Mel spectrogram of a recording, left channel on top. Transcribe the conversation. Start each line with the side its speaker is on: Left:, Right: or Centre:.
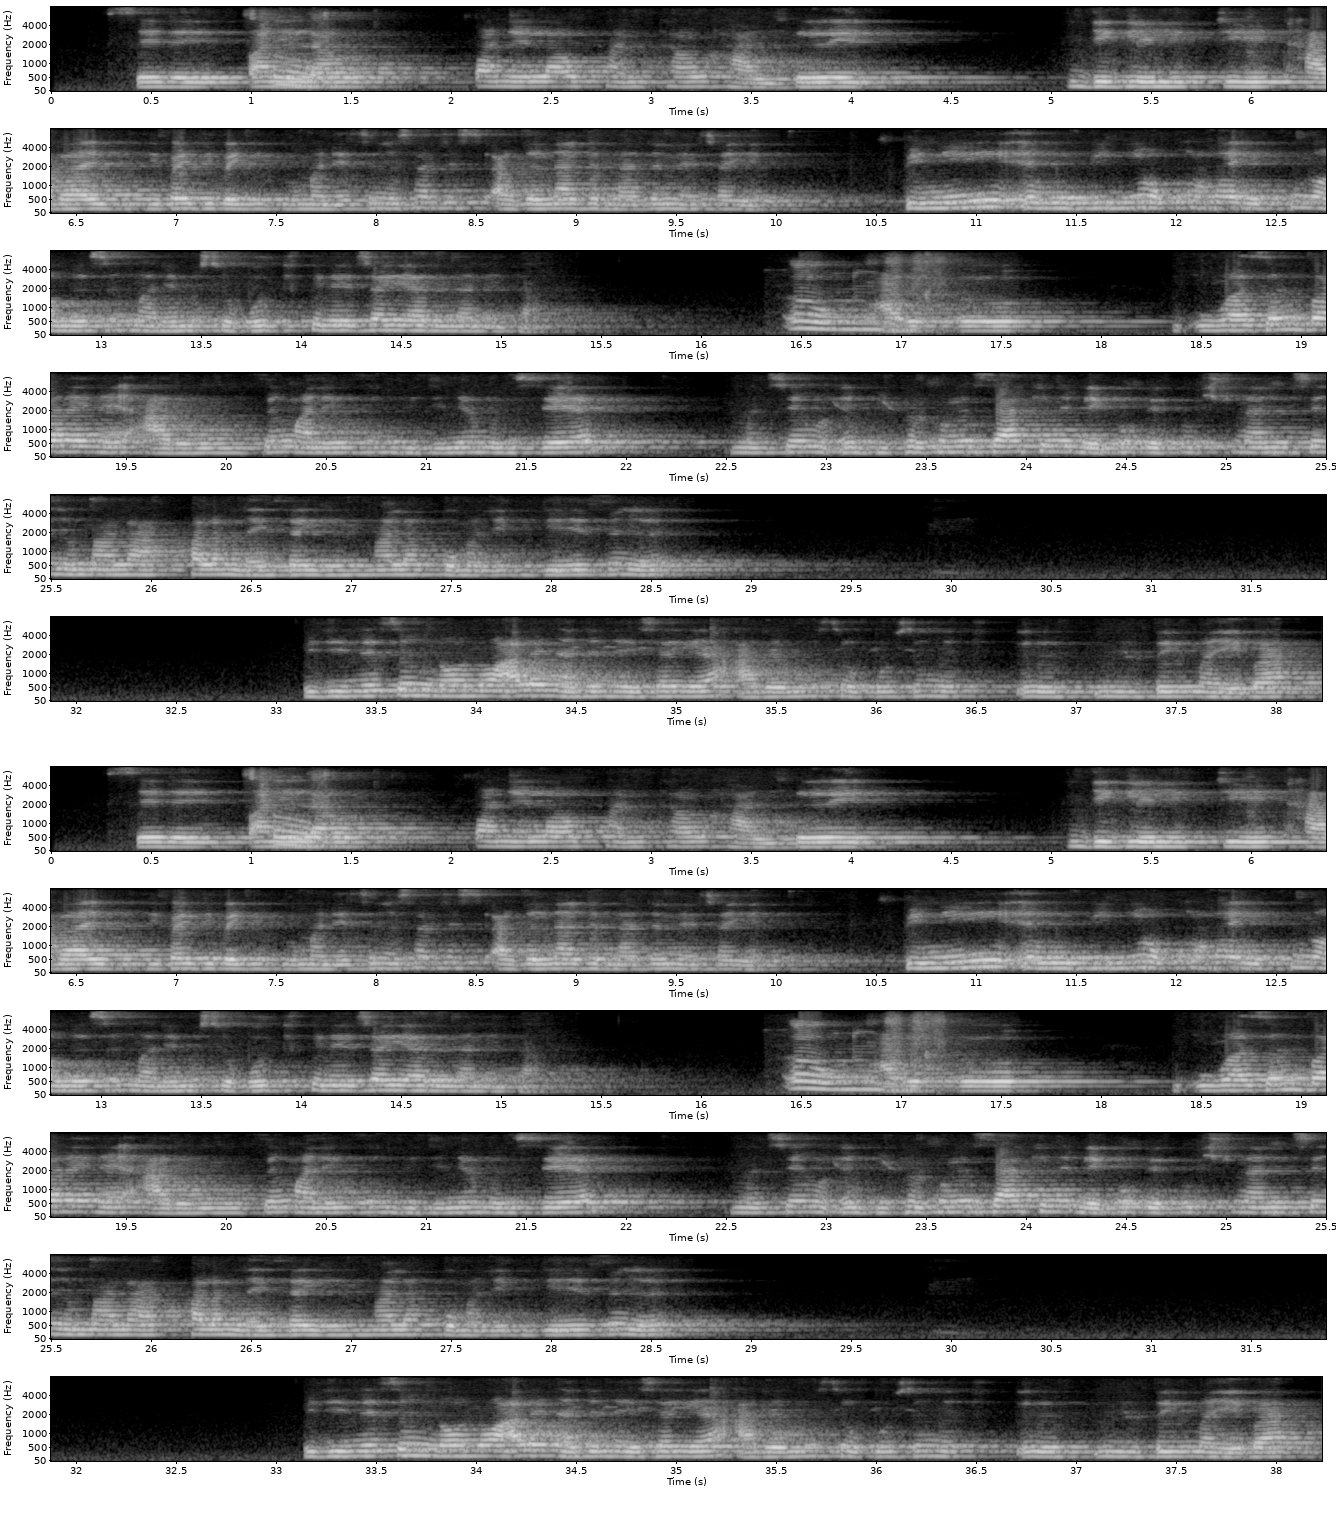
Centre: जेरैाव पानिलाव
Right: औ
Centre: पानिलाव फानथाव गोथाव हालदै दिग्लिलिथि थाराय बिदि बायदि बायदिखौ माने जोङो सानसे आगोल नागिरना दोननाय जायो बिनि ओ बिनि अखानायै फुङावनो जों माने मोसौखौ थुखैनाय जायो आरोना नोंथां
Right: औ नंगौ।
Centre: आरो ओ औवाजों बानायनाय आरंजों माने जों बिदिनो मोनसे मोनसे बेफोरखौनो जाखिनि मैगं बेखौ सुनानै जोङो माला खालामनाय जायो मालाखौ माने बिदिनो जोङो। बिदिनो जों न' न' आलायना दोननाय जायो आरो मोसौखौ जोङो ओ दैमा एबा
